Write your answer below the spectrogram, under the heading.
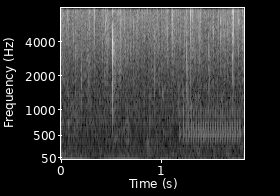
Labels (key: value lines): label: biophony, croak
recorder: SoundTrap 500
